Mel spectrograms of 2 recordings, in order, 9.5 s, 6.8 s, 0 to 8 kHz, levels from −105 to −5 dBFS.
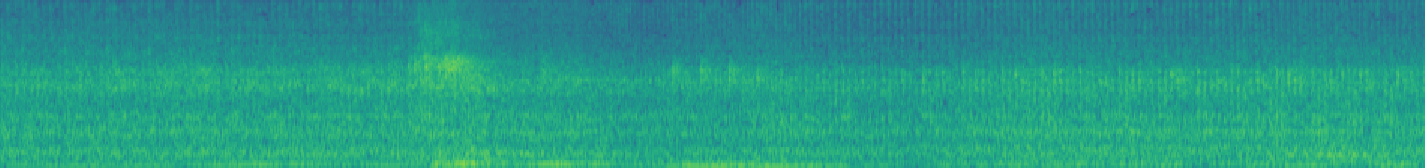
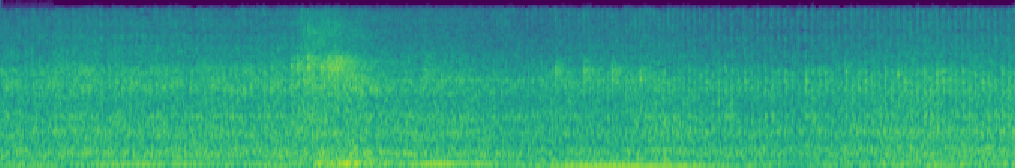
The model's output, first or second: first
